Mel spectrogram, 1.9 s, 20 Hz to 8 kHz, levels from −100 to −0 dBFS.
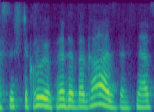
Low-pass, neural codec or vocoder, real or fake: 7.2 kHz; codec, 16 kHz, 1.1 kbps, Voila-Tokenizer; fake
